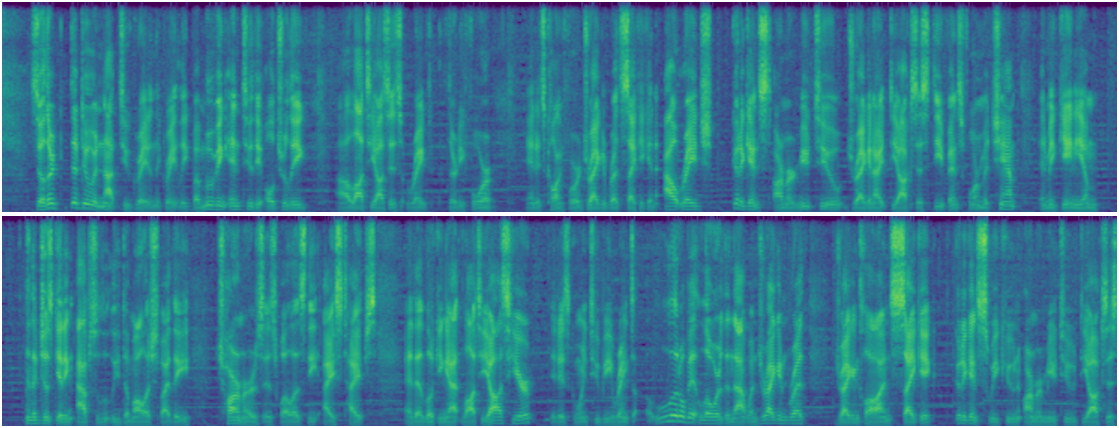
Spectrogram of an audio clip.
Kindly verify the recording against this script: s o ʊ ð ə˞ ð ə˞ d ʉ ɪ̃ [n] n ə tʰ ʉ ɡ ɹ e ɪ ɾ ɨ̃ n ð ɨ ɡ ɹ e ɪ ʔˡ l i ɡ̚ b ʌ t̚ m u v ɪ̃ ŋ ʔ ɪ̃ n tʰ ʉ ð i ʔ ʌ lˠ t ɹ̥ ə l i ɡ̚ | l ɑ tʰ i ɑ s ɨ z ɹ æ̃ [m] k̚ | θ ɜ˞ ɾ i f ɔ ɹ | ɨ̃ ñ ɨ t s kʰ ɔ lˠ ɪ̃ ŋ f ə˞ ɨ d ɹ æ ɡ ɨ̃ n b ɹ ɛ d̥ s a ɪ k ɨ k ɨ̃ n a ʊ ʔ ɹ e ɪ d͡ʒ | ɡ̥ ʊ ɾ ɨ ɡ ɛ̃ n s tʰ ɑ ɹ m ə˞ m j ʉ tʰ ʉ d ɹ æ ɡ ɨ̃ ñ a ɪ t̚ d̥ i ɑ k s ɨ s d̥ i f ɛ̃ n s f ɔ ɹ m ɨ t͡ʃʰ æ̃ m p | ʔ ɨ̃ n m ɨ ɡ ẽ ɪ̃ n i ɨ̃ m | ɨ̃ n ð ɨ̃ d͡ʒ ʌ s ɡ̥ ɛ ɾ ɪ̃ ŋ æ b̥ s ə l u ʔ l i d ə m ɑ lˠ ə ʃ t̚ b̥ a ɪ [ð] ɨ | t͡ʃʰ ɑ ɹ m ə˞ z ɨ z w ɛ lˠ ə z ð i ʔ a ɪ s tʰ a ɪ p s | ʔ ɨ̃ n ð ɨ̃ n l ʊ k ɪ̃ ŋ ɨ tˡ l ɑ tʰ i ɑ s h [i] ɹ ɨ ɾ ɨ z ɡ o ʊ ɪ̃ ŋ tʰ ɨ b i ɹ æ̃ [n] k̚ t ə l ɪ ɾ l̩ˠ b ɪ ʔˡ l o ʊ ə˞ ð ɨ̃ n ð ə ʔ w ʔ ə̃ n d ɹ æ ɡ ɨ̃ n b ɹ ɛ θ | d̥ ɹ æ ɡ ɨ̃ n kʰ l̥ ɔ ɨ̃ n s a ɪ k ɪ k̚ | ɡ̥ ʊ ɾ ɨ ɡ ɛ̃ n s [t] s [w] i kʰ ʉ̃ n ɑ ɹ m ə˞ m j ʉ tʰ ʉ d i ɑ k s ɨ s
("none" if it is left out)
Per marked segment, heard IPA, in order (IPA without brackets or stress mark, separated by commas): ŋ, ŋ, ð, i, ŋ, t, w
